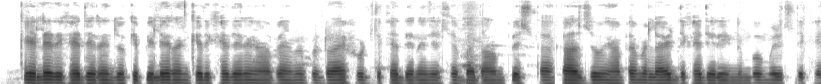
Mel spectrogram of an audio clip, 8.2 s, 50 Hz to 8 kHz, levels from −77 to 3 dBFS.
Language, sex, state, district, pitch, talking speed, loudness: Hindi, male, Bihar, Kishanganj, 105 Hz, 285 wpm, -19 LUFS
